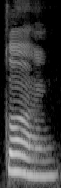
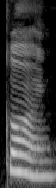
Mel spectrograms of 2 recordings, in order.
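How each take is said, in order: Both takes have the same delivery.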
